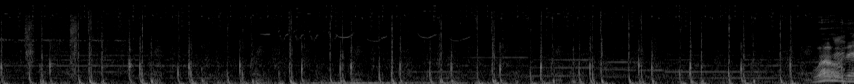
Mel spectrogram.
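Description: Horse hooves clip-clop at a steady walking rhythm in The Witcher video game, with bird-like chirps and game ambience around them and a brief neigh near the end.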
